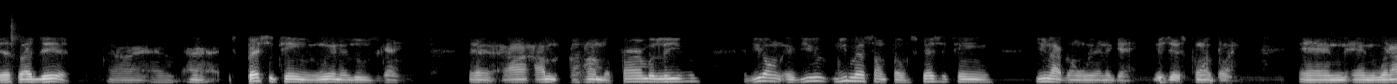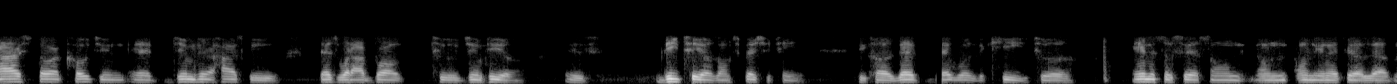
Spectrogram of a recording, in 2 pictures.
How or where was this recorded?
phone line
